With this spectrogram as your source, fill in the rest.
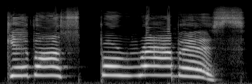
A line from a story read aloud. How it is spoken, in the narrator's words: the crowd shouted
